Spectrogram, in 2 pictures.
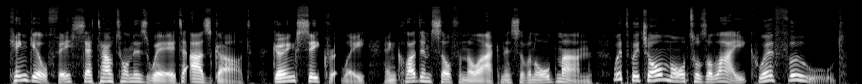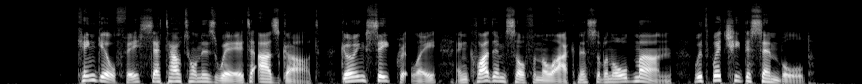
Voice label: Lancashire

